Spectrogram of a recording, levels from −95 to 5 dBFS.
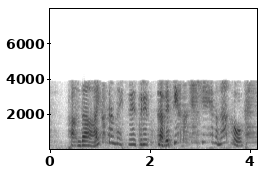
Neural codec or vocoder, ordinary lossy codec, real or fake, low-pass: codec, 16 kHz, about 1 kbps, DyCAST, with the encoder's durations; AAC, 16 kbps; fake; 7.2 kHz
